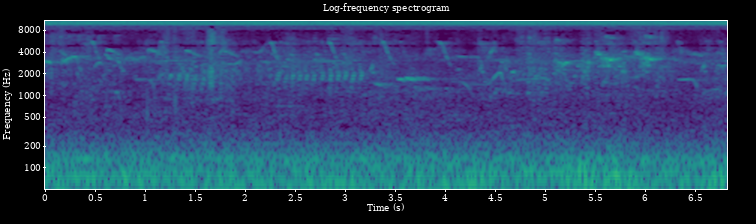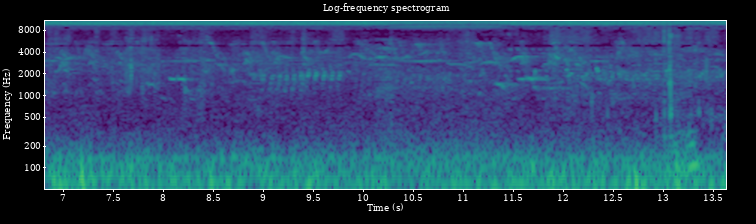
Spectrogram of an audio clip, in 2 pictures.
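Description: Several birds chirping and whistling in overlapping calls, with a short rapid trill twice, over a steady low rumble.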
